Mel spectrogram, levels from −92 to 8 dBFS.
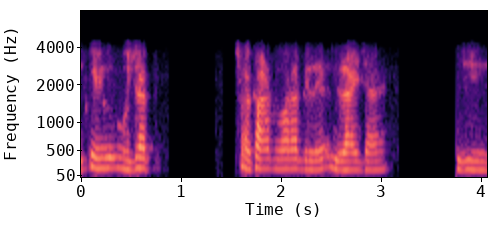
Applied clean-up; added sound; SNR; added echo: none; none; none; none.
